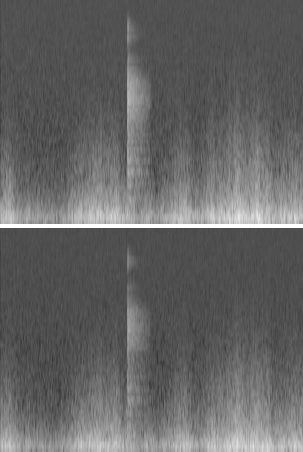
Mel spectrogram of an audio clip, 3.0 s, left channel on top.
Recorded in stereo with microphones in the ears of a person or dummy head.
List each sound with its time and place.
1.3 s a microwave: 20° left (ahead or behind)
